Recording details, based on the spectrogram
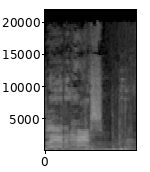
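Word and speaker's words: Lannahechee: The Lanahatchee. It runs right near here. Yeah, but it's pronounced Lanahatchee.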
